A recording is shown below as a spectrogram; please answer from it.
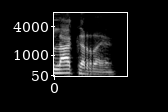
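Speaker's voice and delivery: ला said low with a clipped UP vowel for क्या; UP accent. Retold or imitated. Teacher imitating UP boys saying ला, low UP accent. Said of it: "UP वाले बोलते हैं".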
